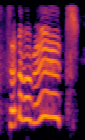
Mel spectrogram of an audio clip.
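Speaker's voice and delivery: mock frustration. Retold annoyance at the website.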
